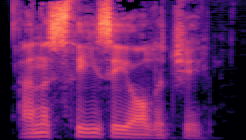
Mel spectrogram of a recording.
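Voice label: "anesthesiology", British English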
